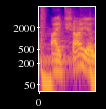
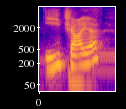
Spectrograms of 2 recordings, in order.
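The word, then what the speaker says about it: I-Chaya: with regards to Aichaya, apparently Fontana, who wrote the episode, insists that we're all pronouncing it wrong. She actually wanted it to be pronounced Aichaya, but the voice actor that they hired to play young Spock pronounced it Aichaya, and the rest just kind of had to fall in line and copy it.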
